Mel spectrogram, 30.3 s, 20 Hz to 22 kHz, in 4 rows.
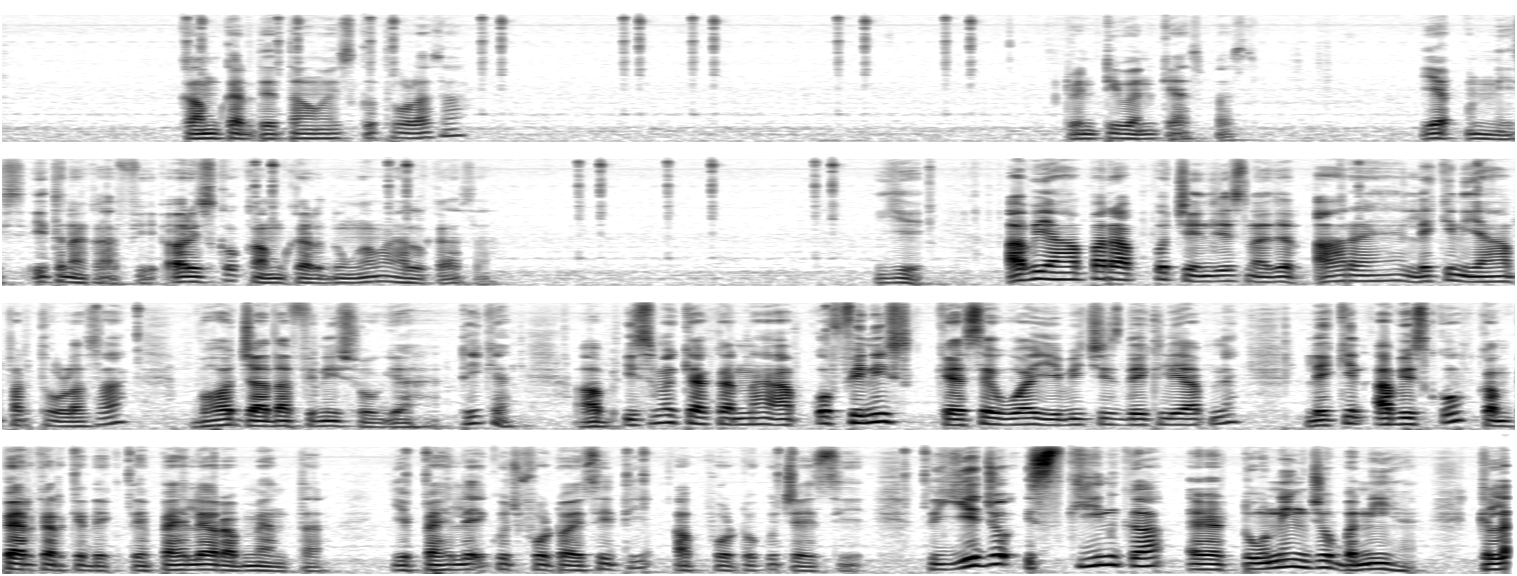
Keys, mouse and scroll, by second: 8.9 click, 12.4 alt+scroll down 1, 12.9 alt+space, 13.9 space, 14.4 ctrl+click, 16.1 alt+scroll down 1, 17.9-18.3 ctrl+scroll up 2, 19.3 click, 20.1 alt+scroll up 1, 22.2 space, 22.5-23.0 alt+scroll down 1, 23.1 click.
